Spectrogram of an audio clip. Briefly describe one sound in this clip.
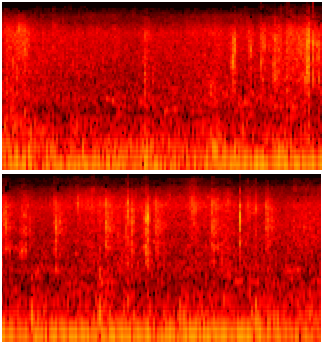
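Skis clatter against each other as they are handled.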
